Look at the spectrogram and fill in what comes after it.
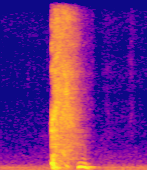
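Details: Single abrupt, forceful sneeze from an adult male, with a brief voiced tail, out of quiet.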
